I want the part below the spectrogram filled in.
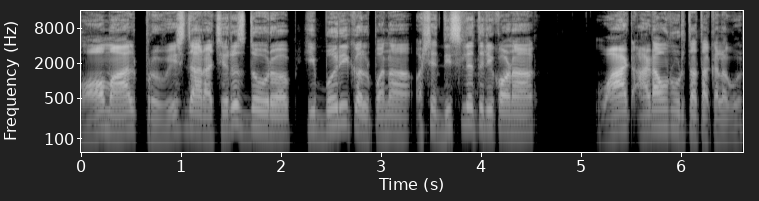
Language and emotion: Goan Konkani, disgusted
